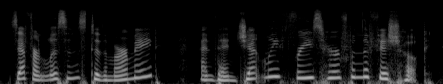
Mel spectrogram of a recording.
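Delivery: plain reading voice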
